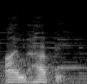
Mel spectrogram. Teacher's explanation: The tone becomes softer, maybe a little bit breathier and subdued. The facial muscles are relaxed. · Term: sad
